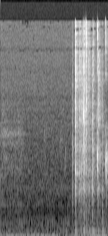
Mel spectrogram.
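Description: Quiet room hum, then about a second and a half in, a short quick cluster of clicks and light rattling from small makeup items being handled.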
